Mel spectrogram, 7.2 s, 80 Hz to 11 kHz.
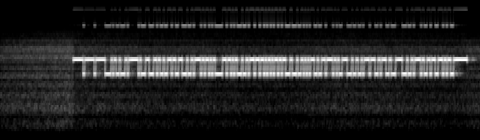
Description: RTTY (45.45 baud, 850 Hz shift), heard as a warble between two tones, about 2550 Hz centre. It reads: ZNLW KJTJ QJFA YLKB GUUM KPCW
